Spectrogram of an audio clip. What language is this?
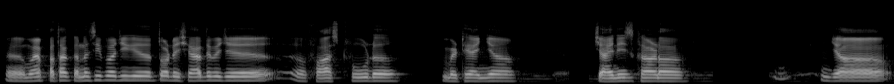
Punjabi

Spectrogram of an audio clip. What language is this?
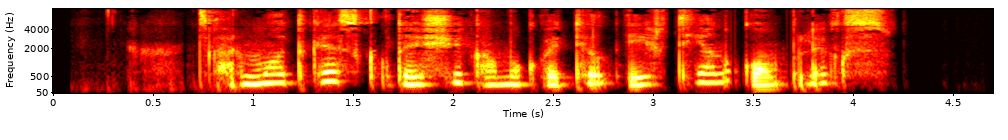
Georgian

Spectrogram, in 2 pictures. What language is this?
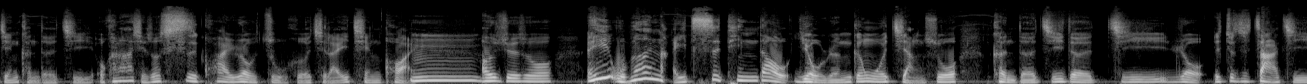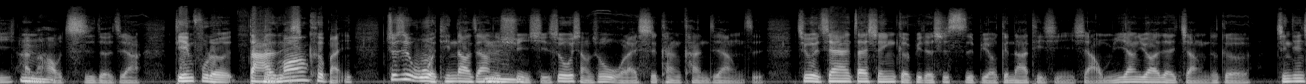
Chinese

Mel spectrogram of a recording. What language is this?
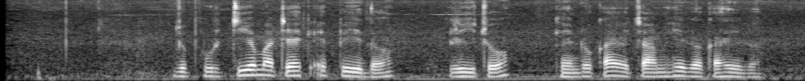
Luo (Kenya and Tanzania)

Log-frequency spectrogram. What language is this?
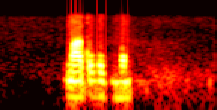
Santali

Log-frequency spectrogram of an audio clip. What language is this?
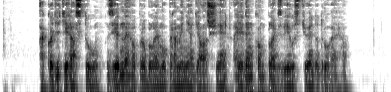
Slovak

